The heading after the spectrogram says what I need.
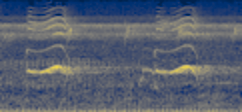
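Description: Blue-faced malkoha giving two rising, whistled notes about a second and a half apart, over a steady low rumble of background noise.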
